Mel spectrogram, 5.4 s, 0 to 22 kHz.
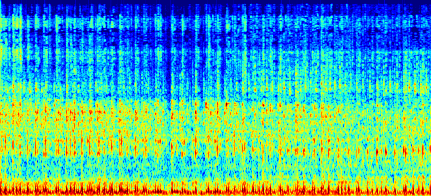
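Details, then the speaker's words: Johnson 70hp three-cylinder two-stroke outboard, unknown history, after carb cleaning, new plugs and fuel lines, run on water: clean start, steady smooth idle burble with water splashing, telltale pumping water; normal idle. "Okay, so it's pumping water nicely out the telltale. Got ourselves a runner."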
